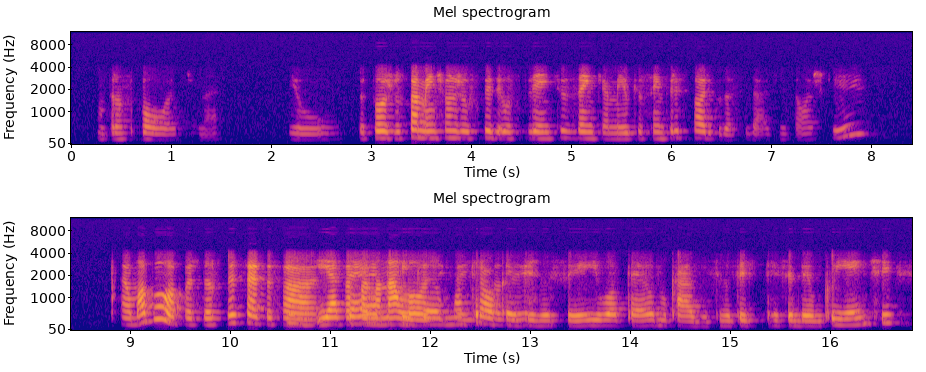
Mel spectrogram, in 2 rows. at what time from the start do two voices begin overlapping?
11 s

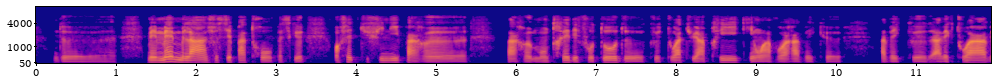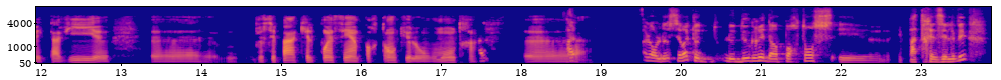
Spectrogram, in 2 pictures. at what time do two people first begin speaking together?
none

